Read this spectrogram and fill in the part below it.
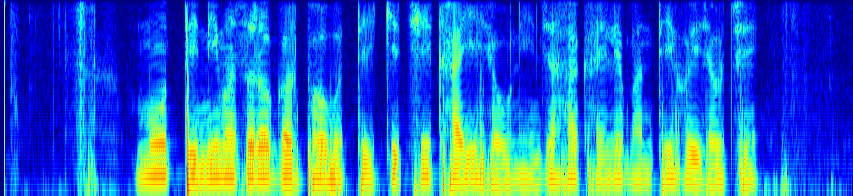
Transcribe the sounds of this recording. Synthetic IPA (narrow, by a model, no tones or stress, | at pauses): mut̪inimasʌɾʌɡʌrbʱʌbʌt̪ikit͡sʰikʰajɦewnid͡zaɦakʰajlebant̪iɦʌjd͡zawt͡sʰi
